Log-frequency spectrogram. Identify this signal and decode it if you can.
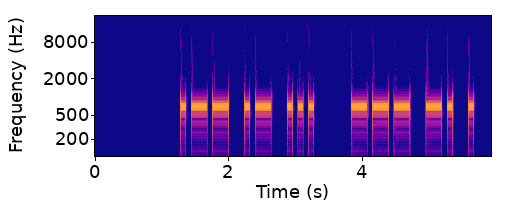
Morse code, heard as a keyed tone, about 15 wpm, 700 Hz. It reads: WAS ONE
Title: Speed-Racing - Sets of 4 Words 15wpm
